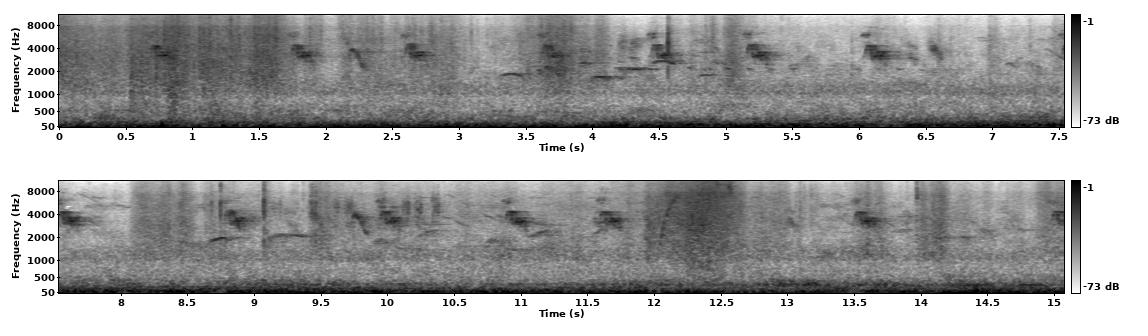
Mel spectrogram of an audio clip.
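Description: A small bird chirping repeatedly outdoors, short high calls a little more than one a second, over a low rumble of background noise. A brief rustle comes about half a second in and another about twelve seconds in.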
